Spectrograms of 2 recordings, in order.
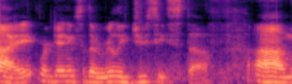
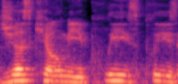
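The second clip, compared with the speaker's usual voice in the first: put-on begging, pleading voice. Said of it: "as she keeps begging".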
